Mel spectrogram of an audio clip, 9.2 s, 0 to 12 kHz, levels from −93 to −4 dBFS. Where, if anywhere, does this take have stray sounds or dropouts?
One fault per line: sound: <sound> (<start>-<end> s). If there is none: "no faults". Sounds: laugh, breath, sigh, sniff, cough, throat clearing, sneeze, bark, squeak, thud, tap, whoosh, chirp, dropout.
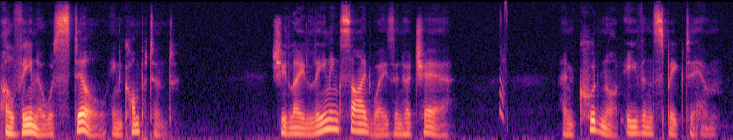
sound: chirp (6.2-6.3 s)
